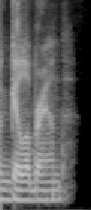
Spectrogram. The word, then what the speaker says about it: Gillibrand: I think it, I think it is a hard G. I think I was wrong. Okay. – So Gillibrand. Gillibrand. Okay.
